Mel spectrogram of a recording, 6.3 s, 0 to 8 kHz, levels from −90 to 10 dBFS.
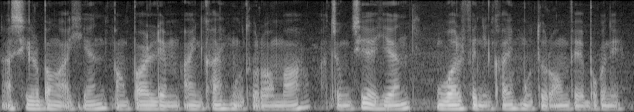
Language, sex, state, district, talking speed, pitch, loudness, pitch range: Mizo, male, Mizoram, Aizawl, 255 wpm, 95 Hz, -17 LUFS, 90-105 Hz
